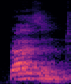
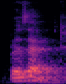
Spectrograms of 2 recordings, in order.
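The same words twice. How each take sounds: First: present said PRAE-zunt, open first vowel, weak end; stress on first syllable. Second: present said pre-ZENT, short first syllable; wrong stress, second syllable. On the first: Teacher modelling the noun, present with first-syllable stress. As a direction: lean on the start of present. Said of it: "इसका जो पहला portion है". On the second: Teacher contrasting forms, present stressed on second syllable. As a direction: put the weight on the end of present. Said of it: "present नहीं". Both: Shown as a demonstration.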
